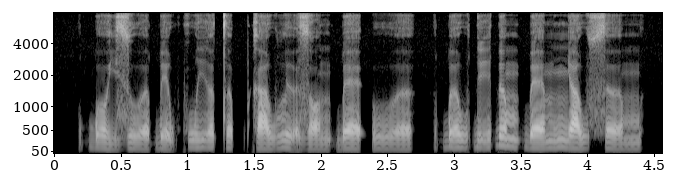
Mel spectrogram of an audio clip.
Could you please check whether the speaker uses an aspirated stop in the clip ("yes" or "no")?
no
